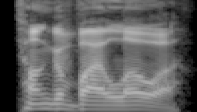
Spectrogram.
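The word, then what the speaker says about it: Tagovailoa: or my bold prediction tua tung of viloa which is apparently how it's actually pronounced because you say tongue okay it does better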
